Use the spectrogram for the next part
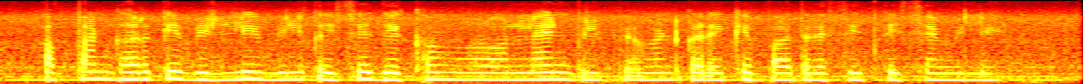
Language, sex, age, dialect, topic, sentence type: Bhojpuri, female, 18-24, Southern / Standard, banking, question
